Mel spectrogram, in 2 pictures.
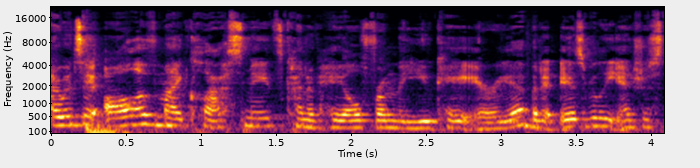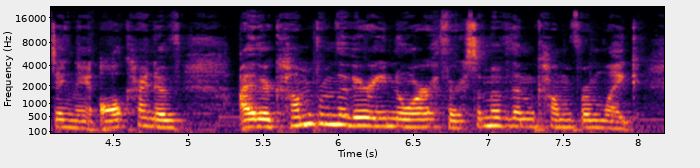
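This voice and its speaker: A woman with a Midwestern accent speaks very fast with hardly any pauses, at a medium pitch with ordinary pitch variation, over noticeable background noise. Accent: Midwest American. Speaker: exchange student vlogger. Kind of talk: casual vlog. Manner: casual, many fillers.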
